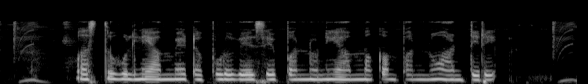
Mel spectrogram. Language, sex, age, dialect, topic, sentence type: Telugu, female, 18-24, Southern, banking, statement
